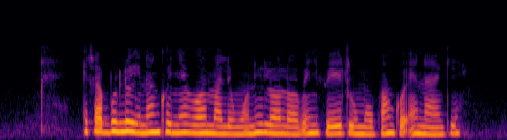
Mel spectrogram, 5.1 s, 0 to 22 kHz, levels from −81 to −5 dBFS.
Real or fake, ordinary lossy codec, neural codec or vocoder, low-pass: real; none; none; 7.2 kHz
